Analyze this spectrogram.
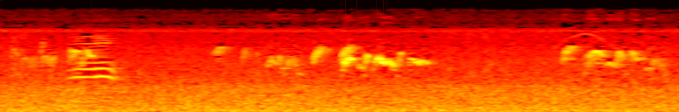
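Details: Red-whiskered bulbul, a wild-caught bird, in a singing duel against a rival. Short, rich whistled phrases come in quick groups with gaps between them, clear above a low hiss.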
